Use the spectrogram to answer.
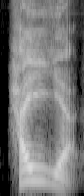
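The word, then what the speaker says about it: حَيَّ: দর্শক, তাসদিদওয়ালা হরফ কিন্তু দুইবার পড়তে হয়। এখানে দেখুন, হা ইয়া জবর হাই, আবার ইয়া জবর ইয়া, হাইয়া দুইবার পড়া হলো।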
